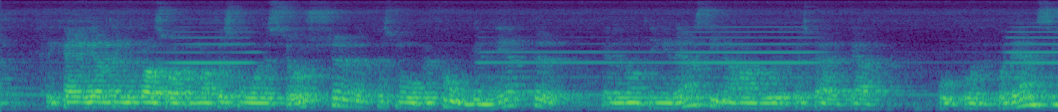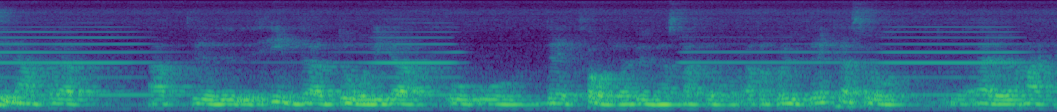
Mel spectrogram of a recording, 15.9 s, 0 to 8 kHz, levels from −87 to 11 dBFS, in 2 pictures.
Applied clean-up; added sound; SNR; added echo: none; Wind instrument, woodwind instrument; 17 dB; reverberation time 0.7 s.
